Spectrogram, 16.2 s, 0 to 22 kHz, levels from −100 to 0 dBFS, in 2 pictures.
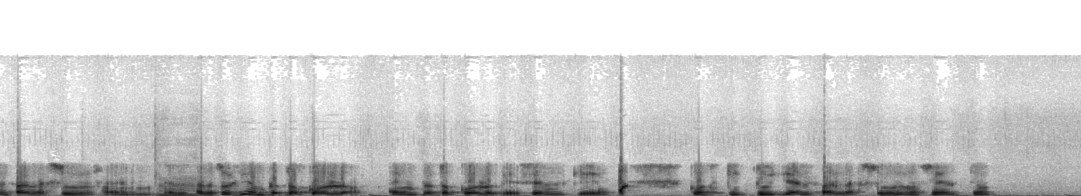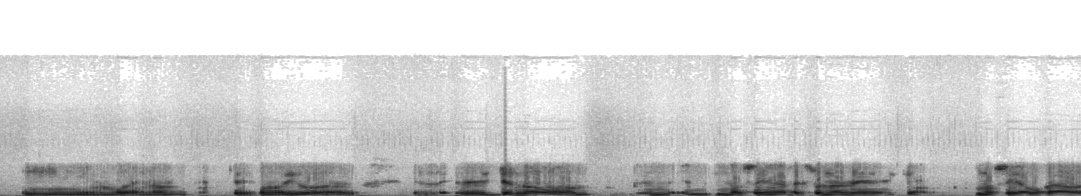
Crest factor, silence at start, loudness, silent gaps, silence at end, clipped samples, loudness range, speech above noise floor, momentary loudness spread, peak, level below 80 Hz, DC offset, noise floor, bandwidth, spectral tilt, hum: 16 dB; 0 s; -16 LUFS; none; 0 s; under 0.1%; 2 LU; 23 dB; 8 LU; 0 dBFS; -44 dBFS; under 0.1%; -39 dBFS; 7.4 kHz; -7.5 dB/octave; none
